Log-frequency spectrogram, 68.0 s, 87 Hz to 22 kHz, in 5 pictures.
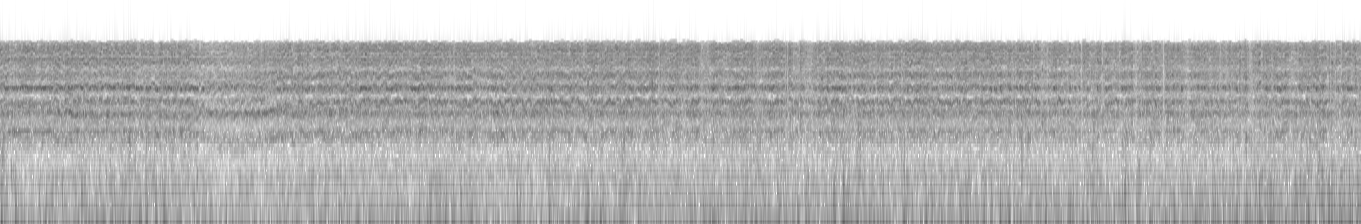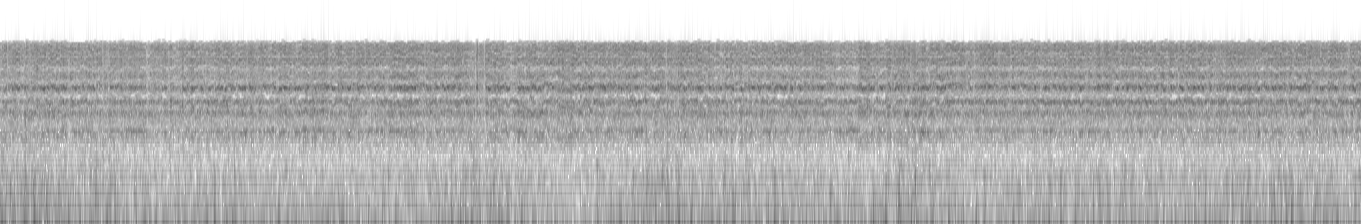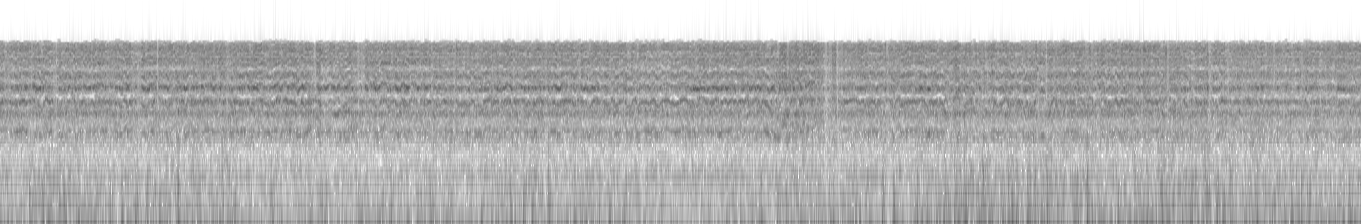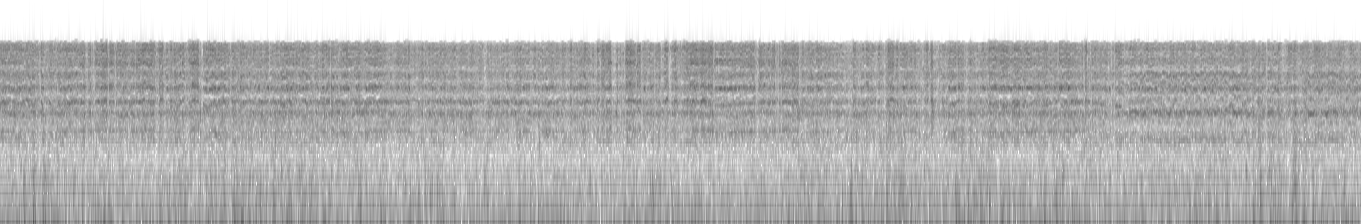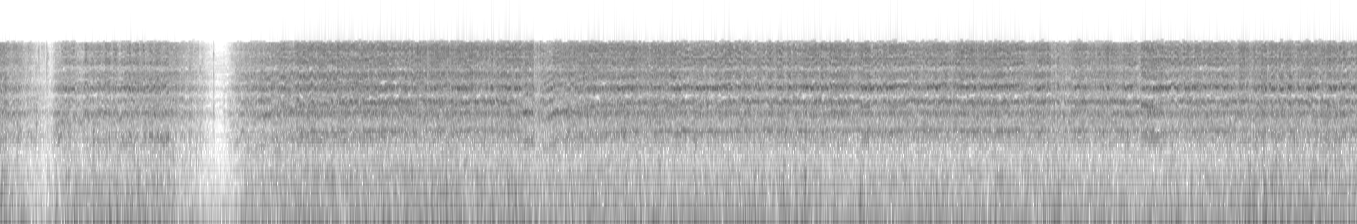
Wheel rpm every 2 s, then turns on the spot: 210, 190, 220, 220, 220, 230, 230, 220, 220, 220, 230, 230, 230, 230, 230, 230, 230, 230, 220, 220, 230, 230, 230, 230, 230, 230, 180, 120, 120, 220, 220, 230, 230, 230.
none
